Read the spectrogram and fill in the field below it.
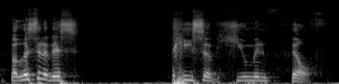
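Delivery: normal talking voice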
